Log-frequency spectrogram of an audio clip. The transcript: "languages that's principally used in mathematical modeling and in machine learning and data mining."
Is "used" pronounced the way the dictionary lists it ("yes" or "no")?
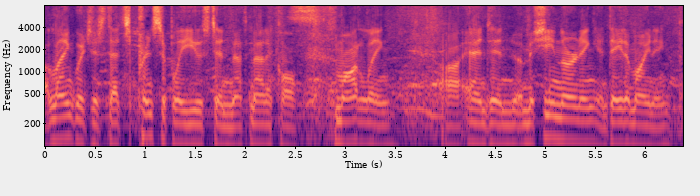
yes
